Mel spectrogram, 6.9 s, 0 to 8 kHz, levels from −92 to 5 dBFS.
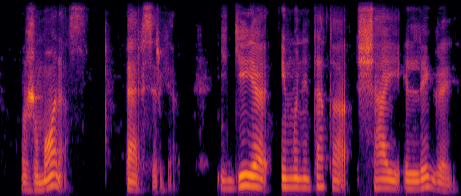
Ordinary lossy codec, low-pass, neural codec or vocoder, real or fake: Opus, 24 kbps; 7.2 kHz; none; real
